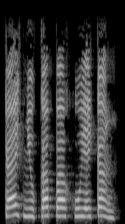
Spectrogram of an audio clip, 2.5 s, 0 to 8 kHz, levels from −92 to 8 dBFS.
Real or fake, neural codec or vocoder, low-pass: real; none; 7.2 kHz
